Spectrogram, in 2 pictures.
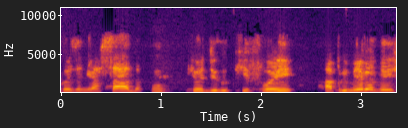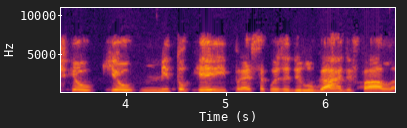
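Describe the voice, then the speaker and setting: In a normal speaking voice with ordinary pitch variation, the speaker goes on with hardly any pauses. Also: woman. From Brazil, Recife (raised from 11 to 30, born in Rio). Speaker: writer and screenwriter. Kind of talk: casual interview chat.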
